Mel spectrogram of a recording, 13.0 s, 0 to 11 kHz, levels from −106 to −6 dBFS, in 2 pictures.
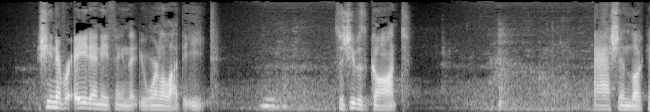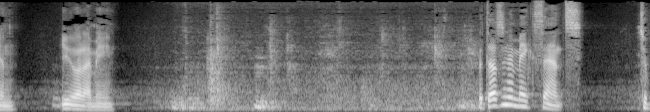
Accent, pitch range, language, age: American, 110-145 Hz, English, 40-59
